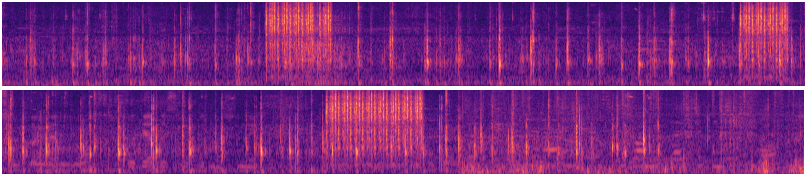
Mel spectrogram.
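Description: Horses' hooves clop at a walk on a paved path.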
